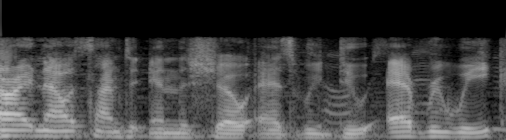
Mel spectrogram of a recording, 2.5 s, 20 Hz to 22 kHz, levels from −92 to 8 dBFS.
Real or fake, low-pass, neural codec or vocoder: real; 7.2 kHz; none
